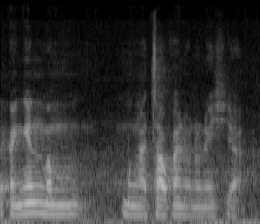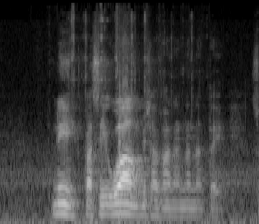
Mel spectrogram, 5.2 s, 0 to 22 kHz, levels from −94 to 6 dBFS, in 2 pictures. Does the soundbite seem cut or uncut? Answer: uncut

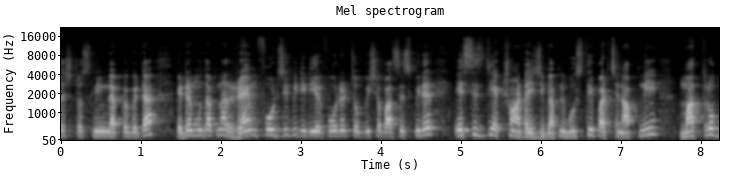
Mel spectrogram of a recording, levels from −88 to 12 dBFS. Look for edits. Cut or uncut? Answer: uncut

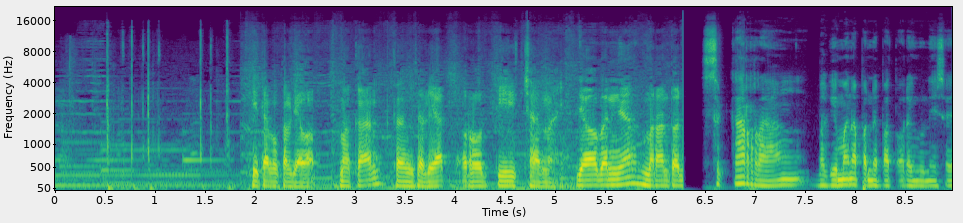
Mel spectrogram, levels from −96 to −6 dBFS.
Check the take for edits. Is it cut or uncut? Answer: cut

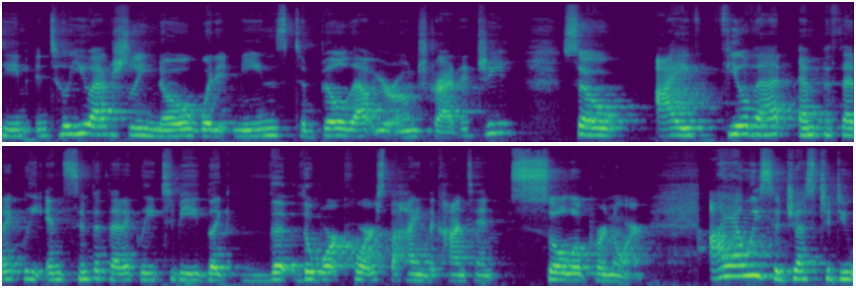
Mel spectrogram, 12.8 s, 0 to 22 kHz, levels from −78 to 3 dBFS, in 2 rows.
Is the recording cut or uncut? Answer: cut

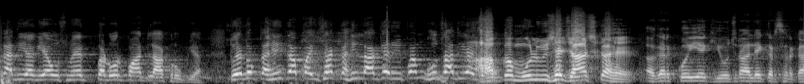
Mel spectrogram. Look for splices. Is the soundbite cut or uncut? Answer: cut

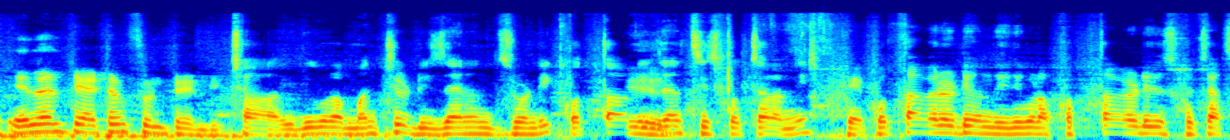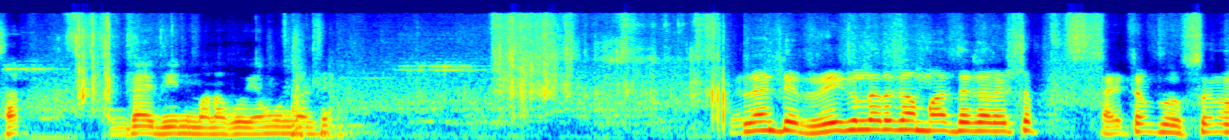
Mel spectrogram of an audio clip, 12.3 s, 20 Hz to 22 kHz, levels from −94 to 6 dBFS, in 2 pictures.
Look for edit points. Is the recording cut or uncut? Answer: cut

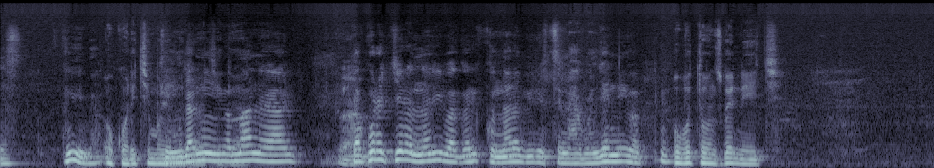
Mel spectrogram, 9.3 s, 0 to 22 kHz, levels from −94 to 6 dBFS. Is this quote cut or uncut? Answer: uncut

